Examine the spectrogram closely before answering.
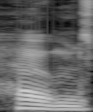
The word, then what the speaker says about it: Combs: I'm gonna go with Luke Combs because like a hair comb is spelled C-O-M-B, so it's just an S on the end. So I'm going with Luke Combs.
